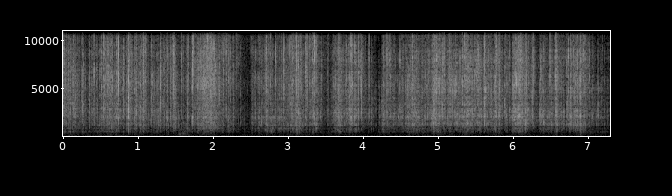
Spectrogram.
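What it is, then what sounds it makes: Plastic shopping bag. An empty, folded white plastic shopping bag is squeezed and crinkled with the fingers. It makes a steady, dense, bright crackling rustle that is almost all high-pitched, with very little low end. The crinkling eases briefly a couple of times, then picks back up and continues to the end.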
